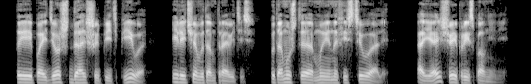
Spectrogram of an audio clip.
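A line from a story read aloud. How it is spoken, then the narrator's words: Calm. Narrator (Russian): спокойно сообщил Геральт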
